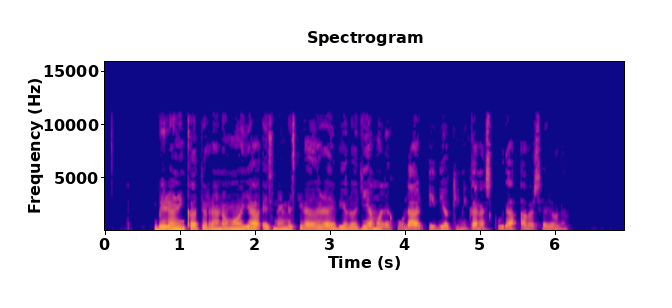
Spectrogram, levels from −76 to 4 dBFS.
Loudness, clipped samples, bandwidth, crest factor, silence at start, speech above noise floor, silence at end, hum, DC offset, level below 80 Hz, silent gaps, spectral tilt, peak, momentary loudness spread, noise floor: -21 LUFS; under 0.1%; 11.5 kHz; 18 dB; 0.65 s; 54 dB; 0.75 s; none; under 0.1%; -74 dBFS; none; -6.5 dB/octave; -2 dBFS; 12 LU; -74 dBFS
